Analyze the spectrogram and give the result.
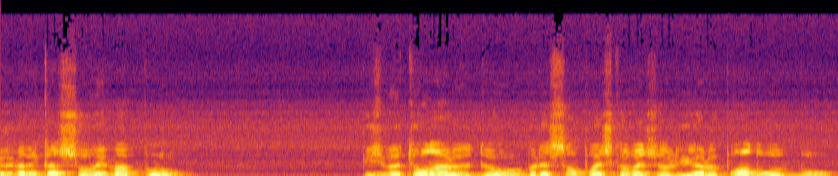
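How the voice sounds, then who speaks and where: Slow, measured male audiobook narrator. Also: mid-range voice. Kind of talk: scripted narration.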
